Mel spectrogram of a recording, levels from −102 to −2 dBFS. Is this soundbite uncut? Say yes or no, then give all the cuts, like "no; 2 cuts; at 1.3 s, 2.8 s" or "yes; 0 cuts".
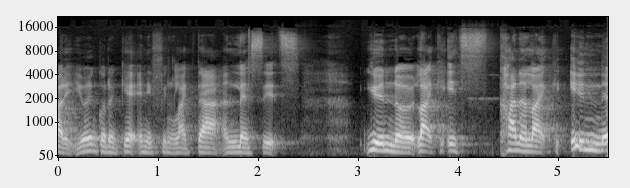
yes; 0 cuts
